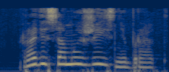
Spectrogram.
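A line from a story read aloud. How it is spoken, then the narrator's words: Sad smile. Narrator (Russian): печально улыбаюсь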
